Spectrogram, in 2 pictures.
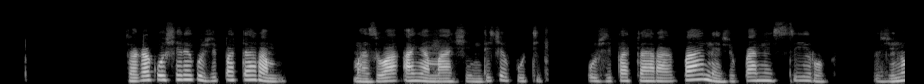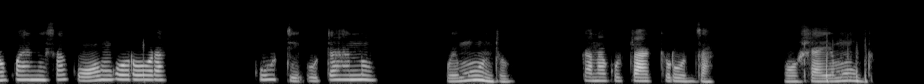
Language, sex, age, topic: Ndau, male, 18-24, health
